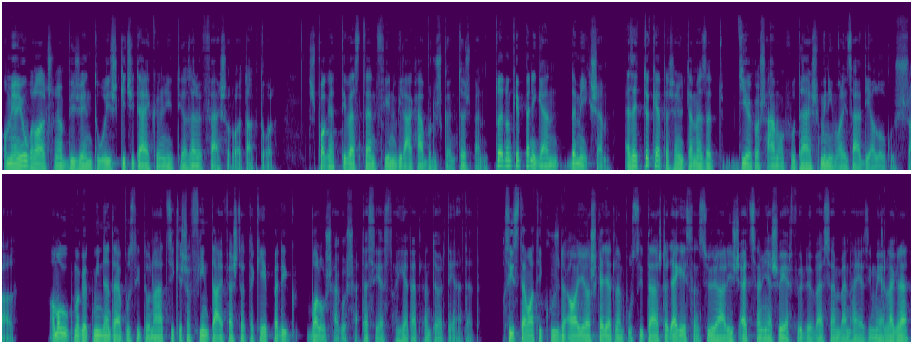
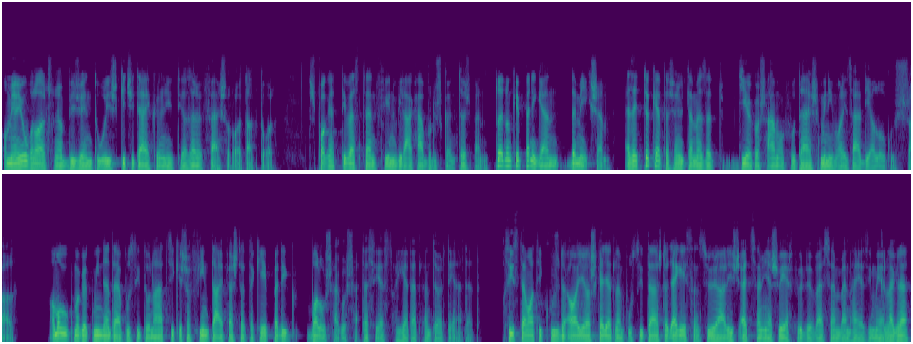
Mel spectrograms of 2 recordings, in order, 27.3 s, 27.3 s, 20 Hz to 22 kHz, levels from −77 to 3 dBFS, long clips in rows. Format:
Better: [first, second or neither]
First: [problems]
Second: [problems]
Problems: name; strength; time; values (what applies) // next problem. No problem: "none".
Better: first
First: none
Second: muffled; slightly; fading above 3.5 kHz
